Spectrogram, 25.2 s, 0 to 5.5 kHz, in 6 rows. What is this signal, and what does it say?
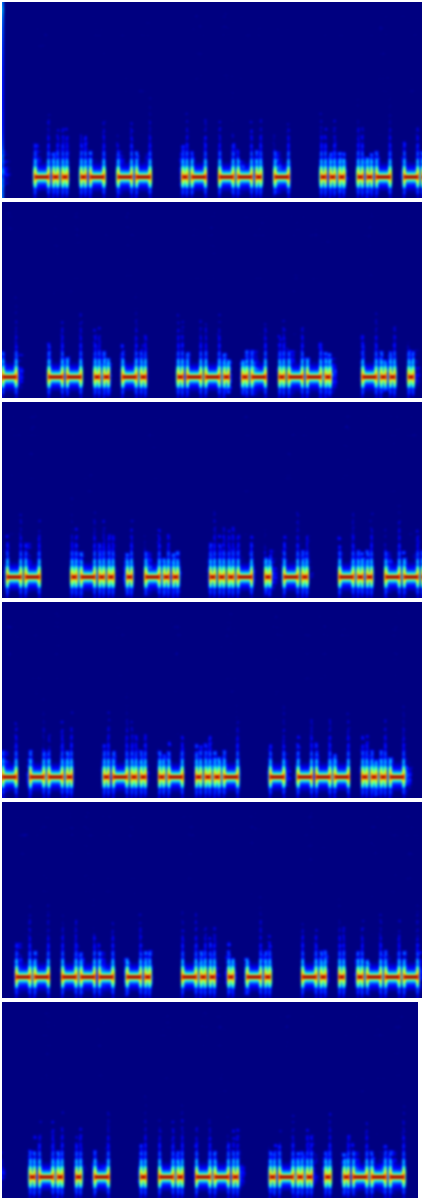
Morse code, heard as a keyed tone, about 26 wpm, 600 Hz. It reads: DAM AGT SUM MIN PAP DEM LED VEN DOG LAV TOV MON DEN NEJ RET ENG LEJ
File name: Korte ord DK 26wpm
